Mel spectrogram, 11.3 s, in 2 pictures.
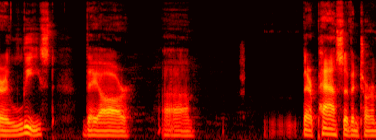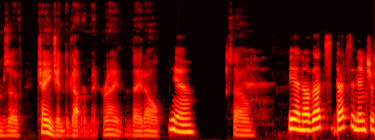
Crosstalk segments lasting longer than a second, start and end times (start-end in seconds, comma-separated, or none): none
